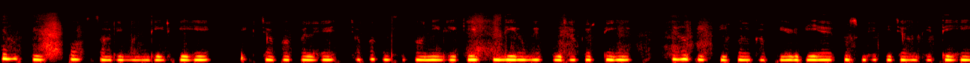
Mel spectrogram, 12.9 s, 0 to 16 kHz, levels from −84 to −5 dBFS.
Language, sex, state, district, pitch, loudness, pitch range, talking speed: Hindi, female, Bihar, Supaul, 200 Hz, -32 LUFS, 195-205 Hz, 155 wpm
